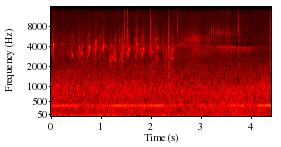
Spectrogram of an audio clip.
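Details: A male barn swallow (Hirundo rustica) singing: a soft, quick twitter of high chirps with a brief buzzy note near the end, over a steady low hum and scattered clicks.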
